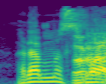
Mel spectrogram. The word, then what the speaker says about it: Рамасвами: Я думаю, ударение все-таки, наверное, так. Или Рамасвами, или Рамасвами. – Рамасвами.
